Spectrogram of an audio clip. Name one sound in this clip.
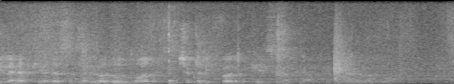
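A young man speaks calmly to an audience.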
